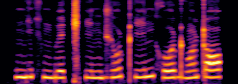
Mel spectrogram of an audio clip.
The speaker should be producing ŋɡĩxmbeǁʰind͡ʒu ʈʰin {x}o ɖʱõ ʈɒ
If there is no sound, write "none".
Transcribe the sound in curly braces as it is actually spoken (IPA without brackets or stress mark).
x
